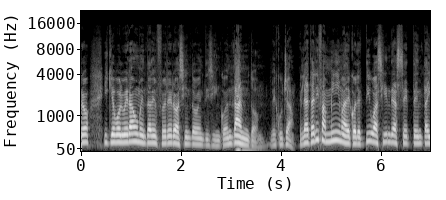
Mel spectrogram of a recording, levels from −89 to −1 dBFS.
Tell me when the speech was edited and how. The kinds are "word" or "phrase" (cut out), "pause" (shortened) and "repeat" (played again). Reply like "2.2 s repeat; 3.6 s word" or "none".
4.3 s pause

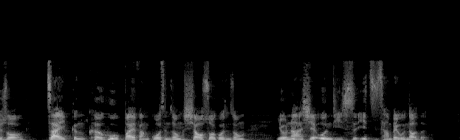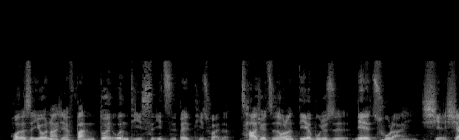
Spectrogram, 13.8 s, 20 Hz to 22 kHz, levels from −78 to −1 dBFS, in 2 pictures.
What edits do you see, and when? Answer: 10.4 s pause

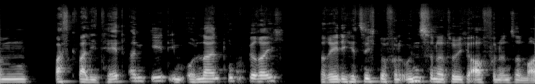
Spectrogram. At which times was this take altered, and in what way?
none

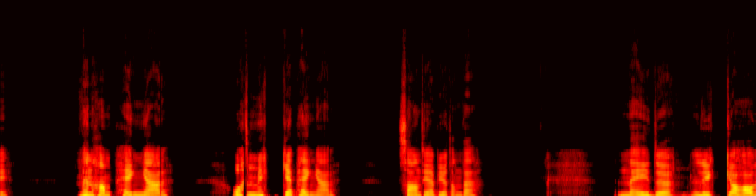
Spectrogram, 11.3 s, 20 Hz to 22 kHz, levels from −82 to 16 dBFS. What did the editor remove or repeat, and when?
1.6 s phrase; 3.6 s word; 6.3 s phrase

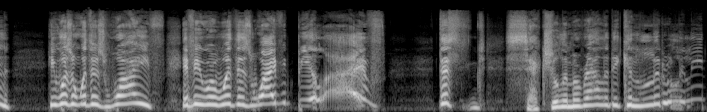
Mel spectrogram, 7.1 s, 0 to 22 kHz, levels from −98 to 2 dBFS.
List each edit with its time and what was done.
none

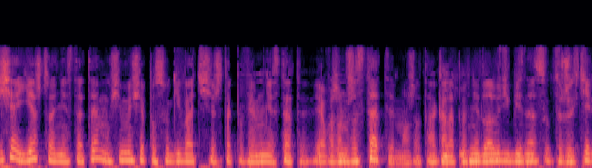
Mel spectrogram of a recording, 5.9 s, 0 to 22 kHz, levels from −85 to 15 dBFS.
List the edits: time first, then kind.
none

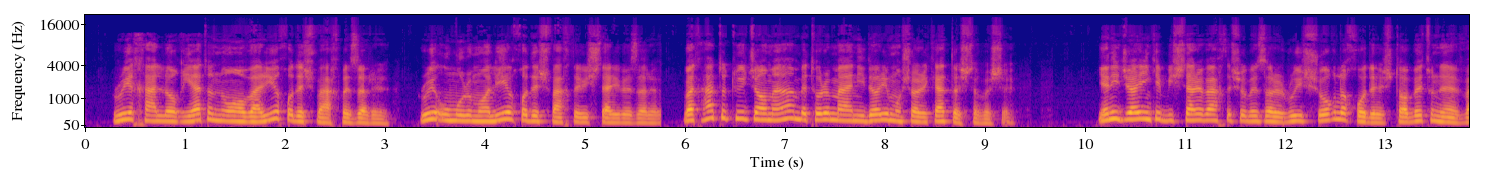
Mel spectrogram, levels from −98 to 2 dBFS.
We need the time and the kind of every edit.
none

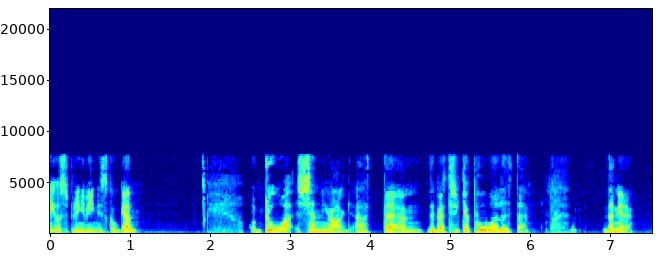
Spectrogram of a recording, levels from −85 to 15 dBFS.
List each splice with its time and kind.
none

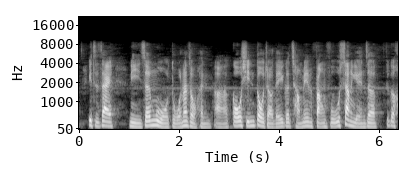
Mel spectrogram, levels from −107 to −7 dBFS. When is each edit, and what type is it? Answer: 2.7 s pause

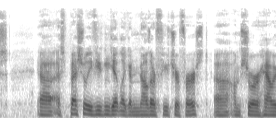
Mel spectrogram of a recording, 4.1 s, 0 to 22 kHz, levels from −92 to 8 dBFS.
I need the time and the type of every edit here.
3.2 s pause

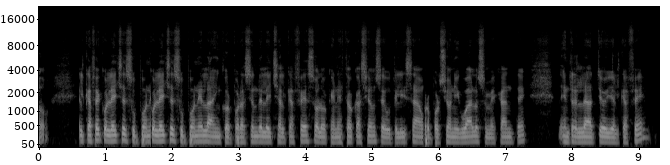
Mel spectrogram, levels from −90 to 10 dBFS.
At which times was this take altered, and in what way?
1.7 s repeat; 5.8 s word

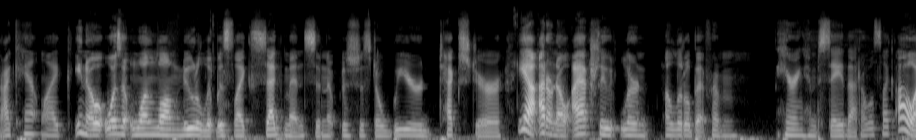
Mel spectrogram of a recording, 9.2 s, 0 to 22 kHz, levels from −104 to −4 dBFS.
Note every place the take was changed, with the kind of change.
5.1 s pause; 6.5 s pause

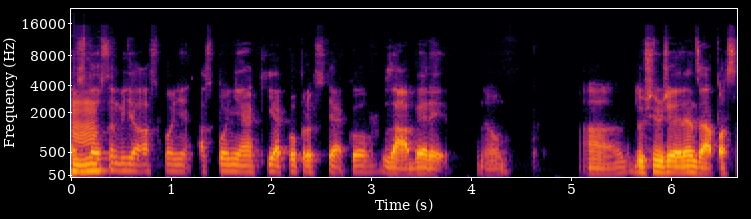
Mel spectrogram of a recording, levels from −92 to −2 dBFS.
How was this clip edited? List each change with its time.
none

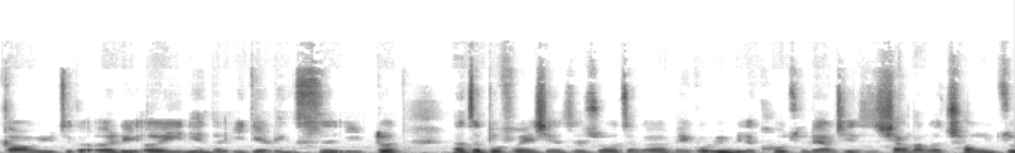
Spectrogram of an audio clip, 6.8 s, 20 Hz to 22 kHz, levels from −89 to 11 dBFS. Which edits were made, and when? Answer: none

